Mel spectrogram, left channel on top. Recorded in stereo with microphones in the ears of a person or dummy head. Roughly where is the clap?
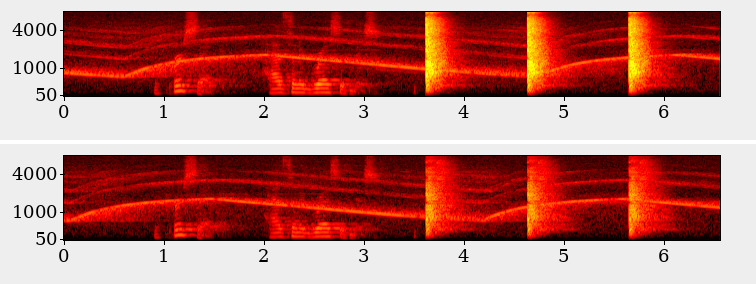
Left.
